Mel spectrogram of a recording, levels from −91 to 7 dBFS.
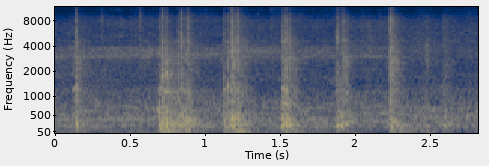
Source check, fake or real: fake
